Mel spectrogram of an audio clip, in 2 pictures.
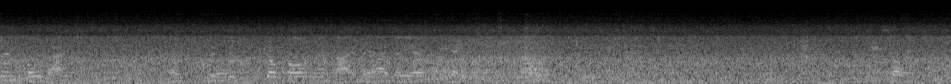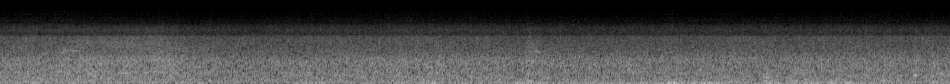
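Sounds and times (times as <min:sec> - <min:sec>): water rushing: 0:00.0 - 0:19.0.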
